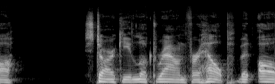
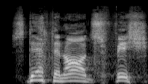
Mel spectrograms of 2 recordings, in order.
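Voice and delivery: slow, higher-pitched thunderous oath; thundering; 6 semitones higher, slower than usual. A narrator's reading. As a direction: roll out the oath like a furious captain. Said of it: "he thundered".

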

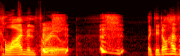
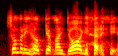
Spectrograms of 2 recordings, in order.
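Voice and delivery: high, loud damsel plea; mock plea for help; 8 semitones higher, 5 dB louder, faster than usual. Imitating the dog owner begging for rescue, mock plea. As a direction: call out for help, breaking into a laugh. Voices woman pleading for help.

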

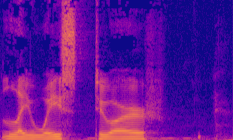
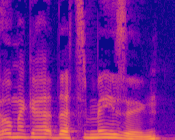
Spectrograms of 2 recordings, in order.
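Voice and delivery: imitated amazed onlookers; 7 semitones higher than usual. People watching a wizard do magic, imitated amazement. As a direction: gush like an imagined fan, pitched up. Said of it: "people see him doing magic and stuff".

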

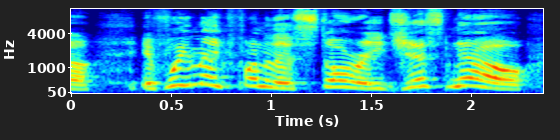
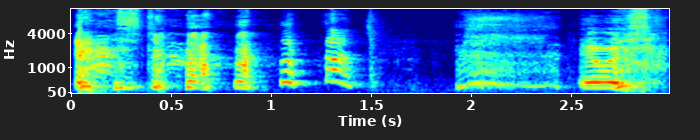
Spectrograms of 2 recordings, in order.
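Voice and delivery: ordinary talk, nothing marked

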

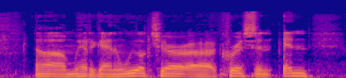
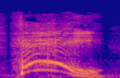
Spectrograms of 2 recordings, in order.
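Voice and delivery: barista voice; 13 semitones higher, slower than usual. Retold or imitated. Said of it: "the barista goes".

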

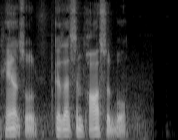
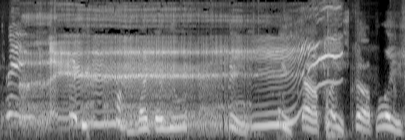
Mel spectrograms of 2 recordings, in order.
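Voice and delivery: mock desperate begging; 9 dB louder, much slower than usual.

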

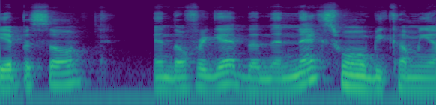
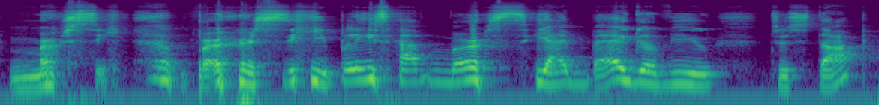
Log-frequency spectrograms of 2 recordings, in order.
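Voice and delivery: mock pleading; 6 semitones higher, 5 dB louder, much slower than usual.

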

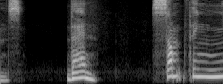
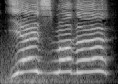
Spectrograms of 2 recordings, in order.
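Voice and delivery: high-pitched, sing-out reply; dutiful call back; 12 semitones higher, slower than usual. A narrator's reading. Little man calling back to his mother, high and dutiful. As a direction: answer obediently, pitched well up.

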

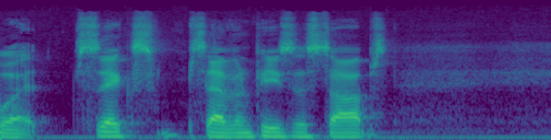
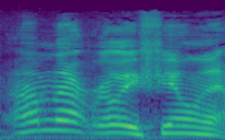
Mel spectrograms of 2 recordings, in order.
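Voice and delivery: put-on higher, picky kid voice; imitating his kid; 10 semitones higher, 3 dB louder than usual. Dad mimicking his son refusing cheese, higher picky voice. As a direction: turn your nose up like a fussy child. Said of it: "and he'd be like".

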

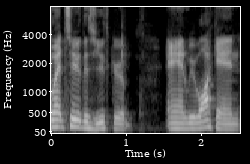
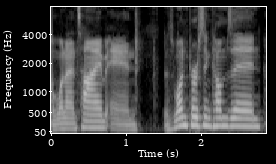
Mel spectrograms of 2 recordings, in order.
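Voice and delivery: usual speaking voice

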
